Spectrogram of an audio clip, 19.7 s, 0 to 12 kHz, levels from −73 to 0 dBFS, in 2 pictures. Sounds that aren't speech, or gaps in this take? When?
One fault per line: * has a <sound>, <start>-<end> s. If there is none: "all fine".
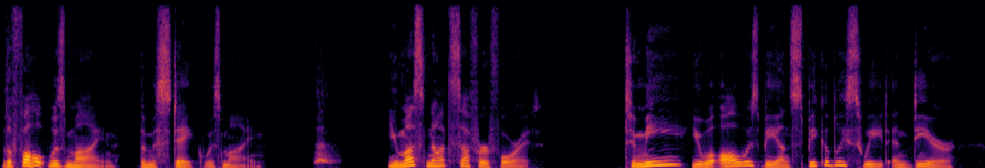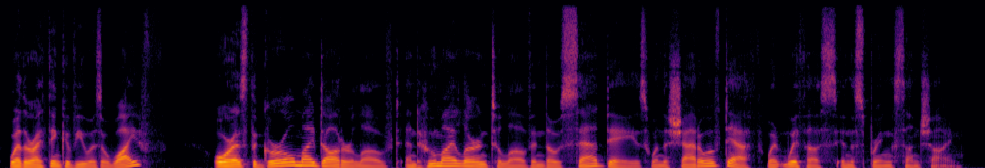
* has a bark, 3.1-3.4 s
